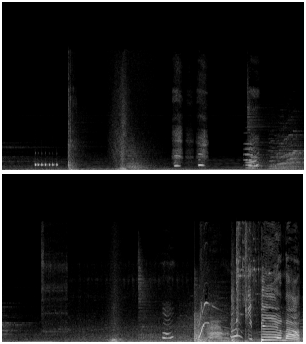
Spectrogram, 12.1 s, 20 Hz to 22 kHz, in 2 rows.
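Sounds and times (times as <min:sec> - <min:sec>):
ominous music drone: 0:00.0 - 0:00.8, 0:03.1 - 0:11.0.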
